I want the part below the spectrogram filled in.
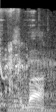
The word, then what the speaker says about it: Sabacc: And also, if you pronounce Sabacc incorrectly around Lando and call it Sabacc, he'll correct you. – He sure will. – So this is Sabacc? – Sabacc. – Sabacc. Got it.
